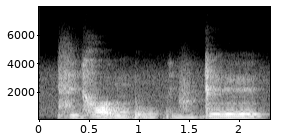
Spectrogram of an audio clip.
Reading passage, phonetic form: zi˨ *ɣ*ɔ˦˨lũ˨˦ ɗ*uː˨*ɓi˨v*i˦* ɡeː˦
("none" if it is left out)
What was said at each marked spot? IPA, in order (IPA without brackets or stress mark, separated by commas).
ɣ, uː˨, i˨˦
